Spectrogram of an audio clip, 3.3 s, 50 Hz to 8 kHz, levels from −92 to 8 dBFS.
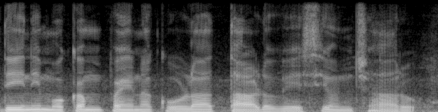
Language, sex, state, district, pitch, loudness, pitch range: Telugu, male, Telangana, Hyderabad, 120 Hz, -16 LUFS, 115-125 Hz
